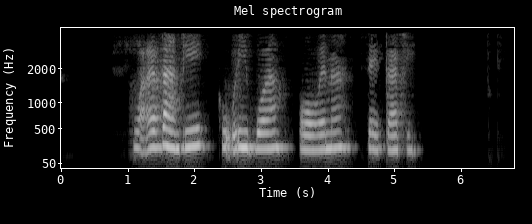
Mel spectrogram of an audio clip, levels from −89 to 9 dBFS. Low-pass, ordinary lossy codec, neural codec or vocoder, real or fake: 3.6 kHz; AAC, 16 kbps; codec, 16 kHz, 1 kbps, FunCodec, trained on LibriTTS, 50 frames a second; fake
